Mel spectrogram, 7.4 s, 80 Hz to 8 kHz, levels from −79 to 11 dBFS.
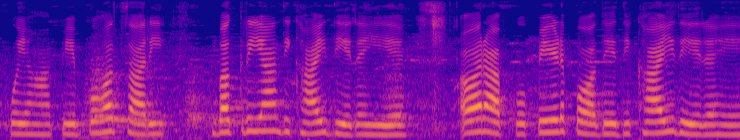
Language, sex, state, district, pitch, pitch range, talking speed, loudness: Hindi, male, Bihar, Gaya, 220 Hz, 210-245 Hz, 145 wpm, -20 LUFS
